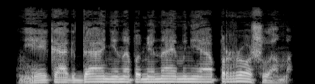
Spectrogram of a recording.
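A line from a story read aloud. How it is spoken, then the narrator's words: Growled. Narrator (Russian): прорычал он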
